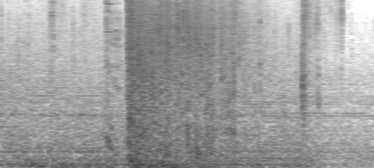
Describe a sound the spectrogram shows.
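A wooden crate breaks apart with a loud crash.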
